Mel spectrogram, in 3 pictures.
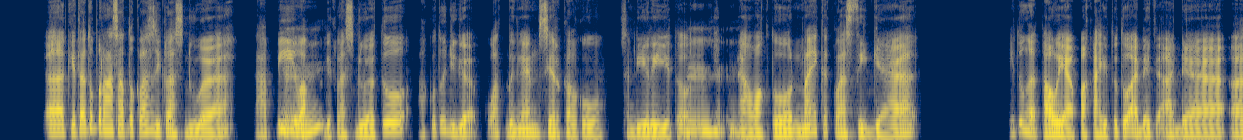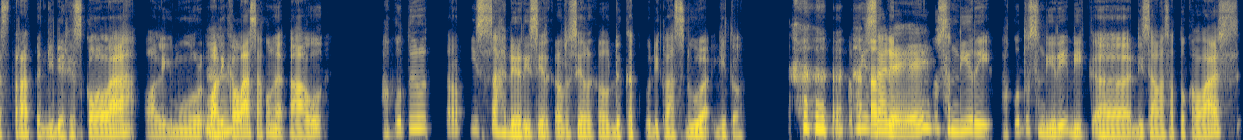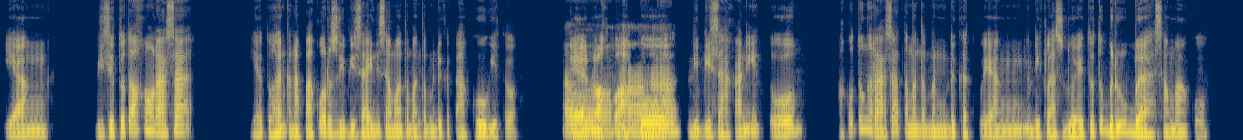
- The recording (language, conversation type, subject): Indonesian, podcast, Lagu apa yang selalu membuat kamu merasa nostalgia, dan mengapa?
- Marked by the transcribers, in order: chuckle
